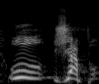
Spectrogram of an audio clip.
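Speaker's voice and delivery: ordinary talk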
